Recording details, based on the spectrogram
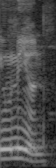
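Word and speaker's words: union: जैसे होता है यूनियन, वोवेल से शुरू है लेकिन जब इसका उच्चारण करते हैं तो आता है य, यानी कि यूनियन। क्या आ रहा है, य, तो इसके पहले क्या लगा देंगे, ए।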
